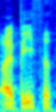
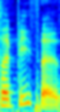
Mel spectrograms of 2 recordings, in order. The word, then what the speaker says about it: Ibiza: That's like the Ibiza thing.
